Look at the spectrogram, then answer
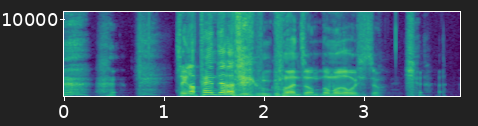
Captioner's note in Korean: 헉 소리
